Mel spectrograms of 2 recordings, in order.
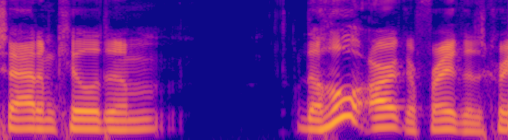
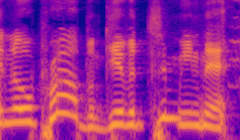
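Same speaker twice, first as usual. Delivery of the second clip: eager mock demand; 9 semitones higher, 4 dB louder than usual. Acting Franklin grabbing the money.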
